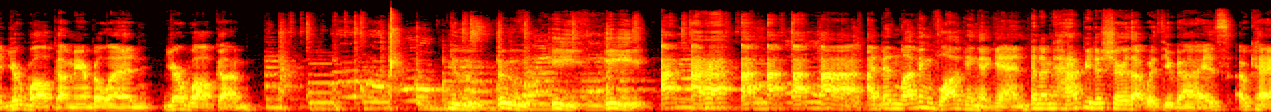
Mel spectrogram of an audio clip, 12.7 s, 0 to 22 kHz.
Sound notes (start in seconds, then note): 2.7 upbeat music; 5.1 making music sound effects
